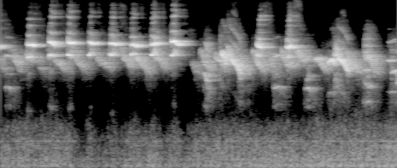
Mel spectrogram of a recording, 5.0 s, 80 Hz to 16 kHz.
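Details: Caged puff-backed bulbul recorded 14 July 2021 on its third day of deworming: quick series of high, bright chirping notes repeated several times per second, some sharp and whistled, others slurred, over a faint low room hum.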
